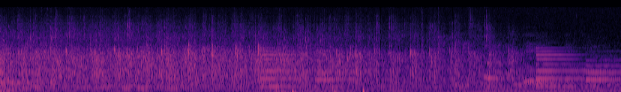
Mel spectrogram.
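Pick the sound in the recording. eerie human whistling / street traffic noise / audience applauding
audience applauding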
